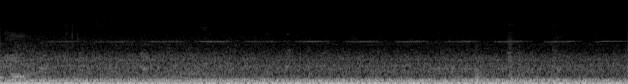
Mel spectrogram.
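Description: Cabin sound inside an electric suburban passenger train under way: a steady low rumble of the carriage running on the rails. A faint high tone pulses over it about two to three times a second.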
